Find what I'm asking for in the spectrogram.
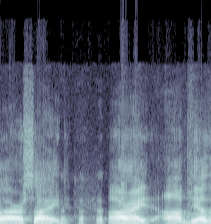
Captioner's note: laughing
